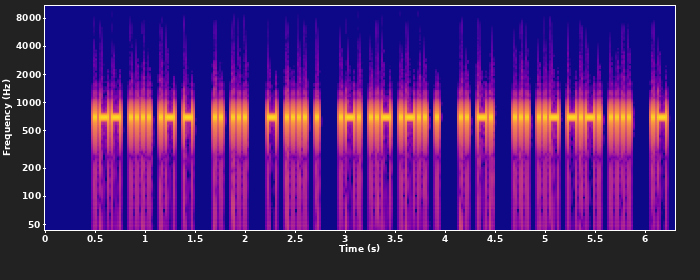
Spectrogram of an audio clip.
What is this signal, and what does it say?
Morse code, heard as a keyed tone, about 37 wpm, 700 Hz. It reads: WHAT IS THE RULE IN SUCH A
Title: Sentences from Top 1000 Words - Review Part 2 - 40wpm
